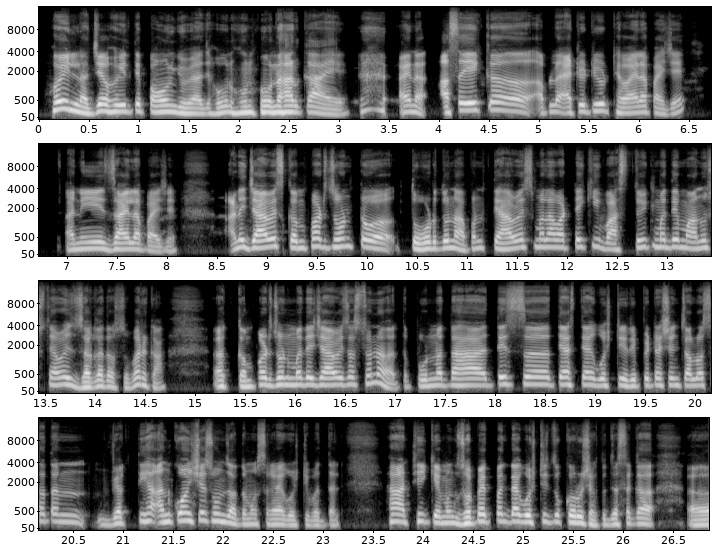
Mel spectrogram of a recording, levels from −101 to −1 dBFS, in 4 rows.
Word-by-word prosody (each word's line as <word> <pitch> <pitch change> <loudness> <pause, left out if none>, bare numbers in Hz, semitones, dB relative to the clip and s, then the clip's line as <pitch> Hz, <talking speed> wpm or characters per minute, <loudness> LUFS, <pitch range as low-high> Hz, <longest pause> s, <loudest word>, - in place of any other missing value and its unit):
होईल 225 -2 +7
ना 150 - +5
जे 185 - +6
होईल 175 -1 +3
ते - - +4
पाहून 170 0 +3
घेऊया 135 -3 +2
होऊन-होऊन 150 +2 +1
होणार 160 +1 +6
काय 125 -9 0 0.6
आहे 165 +2 +2
ना 160 -3 0 0.2
असा 150 +7 +2
एक 210 +1 +4
आपला 175 -6 0
ॲटिट्यूड 175 +6 +1
ठेवायला 145 +2 +1
पाहिजे.आणि 150 - -4
जायला 160 +1 +3
पाहिजे. 115 +2 -5 0.6
आणि 205 +7 +3
ज्यावेळेस 200 +4 +5
कम्फर्ट 195 +3 0
झोन 220 +3 -1
तो 215 - +3 0.4
तोडतो 175 +3 +1
ना 185 - +1
आपण 175 +7 -4
त्यावेळेस 180 +4 0
मला 215 0 -1
वाटते 205 +1 -2
की 230 - -7
वास्तविकमध्ये 205 +7 -2
माणूस 190 0 -2
त्यावेळेस 195 0 0
जगत 150 +4 +2
असतो 125 -3 -5
बरं 195 +4 -1
का. 125 -7 -8 0.8
कम्फर्ट 150 +6 +1
झोनमध्ये 195 +1 +1
ज्यावेळेस 190 +1 +2
असतो 205 +3 -4
ना 240 -1 -1 0.2
तर 150 - -13
पूर्णत: 175 +2 -2 0.4
तेच 205 -1 -1 0.4
त्याच 200 -2 +1
त्या 195 -1 0
गोष्टी 180 0 -2
रिपिटेशन 180 +3 -3
चालू 175 0 -1
असतात 205 +3 -6
आणि 190 -6 -5 0.3
व्यक्ती 160 +6 -2
हा 215 - +2
अनकॉन्शियस 220 +4 +1
होऊन 210 -2 +1
जातो 145 -6 -1
मग 140 - -4
सगळ्या 135 -1 0
गोष्टींबद्दल. 120 -2 -7 0.5
हा 205 -1 +5
ठीक 205 -2 -2
आहे - - +5
मग 165 - -1
झोपेत 160 +7 +4
पण 210 -3 -3
त्या 200 - +4
गोष्टी 190 +1 +1
तो - - 0
करू 175 -2 +5
शकतो 125 0 -5
जसं 155 +4 -5
की - - +1
अ, 135 -4 -4
175 Hz, 170 wpm, -23 LUFS, 150-200 Hz, 0.8 s, होईल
